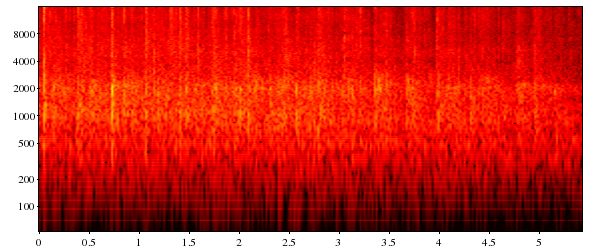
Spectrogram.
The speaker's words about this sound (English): Now, whether we're going to get a spontaneous one or not, but I'm going to tell you to give yourself a round of applause and give thanks to God for what you've done.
